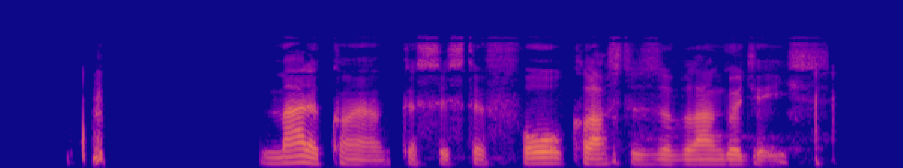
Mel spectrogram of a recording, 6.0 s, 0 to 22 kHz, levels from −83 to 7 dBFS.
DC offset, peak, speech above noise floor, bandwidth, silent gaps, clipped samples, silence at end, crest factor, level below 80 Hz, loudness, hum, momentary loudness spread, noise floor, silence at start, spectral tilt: under 0.1%; -12 dBFS; over 60 dB; 9.4 kHz; 0.72-1.72 s, 2.62-2.68 s; under 0.1%; 0.5 s; 20 dB; -80 dBFS; -31 LUFS; none; 14 LU; under -90 dBFS; 0.6 s; -4.5 dB/octave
